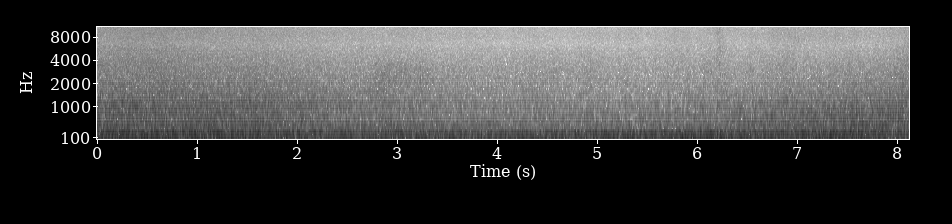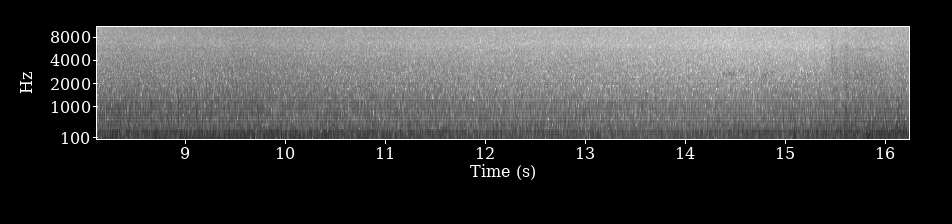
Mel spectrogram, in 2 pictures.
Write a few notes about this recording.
Chicken crowing, Bird cry, Sound of the traffic, Sound of the waves, Rolling stones, Zoom H2n MS+XY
